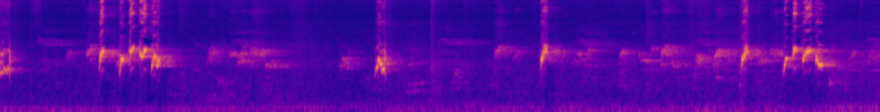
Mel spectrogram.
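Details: Red-whiskered bulbul delivering its master song, loud and clear: rapid clusters of sharp chirps, then single emphatic bright notes roughly every one to two seconds, linked by soft warbling, over a low steady hum.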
